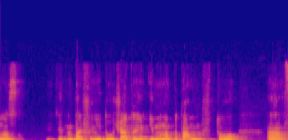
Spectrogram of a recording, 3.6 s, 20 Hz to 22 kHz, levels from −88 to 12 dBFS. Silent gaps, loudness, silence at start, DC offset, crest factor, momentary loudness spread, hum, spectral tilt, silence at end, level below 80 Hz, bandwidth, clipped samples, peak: none; -16 LUFS; 0 s; under 0.1%; 16 dB; 10 LU; none; -8 dB/octave; 0 s; -38 dBFS; 11 kHz; under 0.1%; 0 dBFS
